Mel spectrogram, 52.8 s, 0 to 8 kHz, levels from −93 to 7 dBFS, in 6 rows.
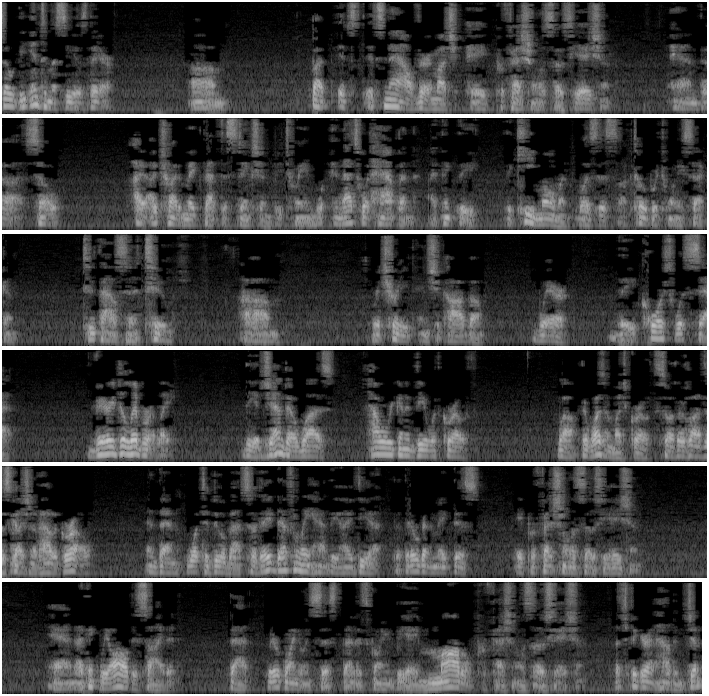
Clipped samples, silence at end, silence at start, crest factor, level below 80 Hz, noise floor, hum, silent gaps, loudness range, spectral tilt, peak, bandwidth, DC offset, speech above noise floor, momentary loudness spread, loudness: under 0.1%; 0 s; 0 s; 22 dB; -58 dBFS; -60 dBFS; none; none; 6 LU; -4.5 dB/octave; -10 dBFS; 8 kHz; under 0.1%; 30 dB; 11 LU; -31 LUFS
